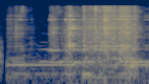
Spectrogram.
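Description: Small plastic Lego pieces clattering against a stainless steel bowl as a hand rummages through them, the rattling starting about a second in.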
